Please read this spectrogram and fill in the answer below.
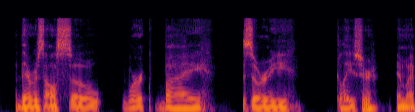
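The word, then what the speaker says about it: Zory Glaser: There was also work by Zori Glaser. Am I pronouncing his name correctly? Zori Glaser, yes.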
